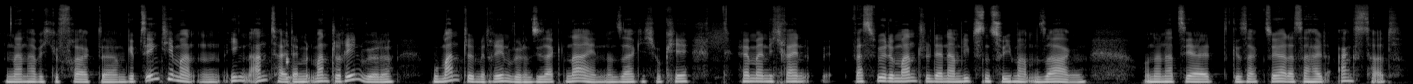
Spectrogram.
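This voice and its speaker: Man, gravelly, dry recording, coach, long explanatory monologue. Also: medium pitch, fairly quick, a little mellow, no echo. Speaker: emotion coach. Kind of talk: casual podcast talk.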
